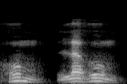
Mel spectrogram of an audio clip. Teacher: دونوں میم ساکن پر اظہار شفوی ہوگا، گنہ نہیں کریں گے۔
